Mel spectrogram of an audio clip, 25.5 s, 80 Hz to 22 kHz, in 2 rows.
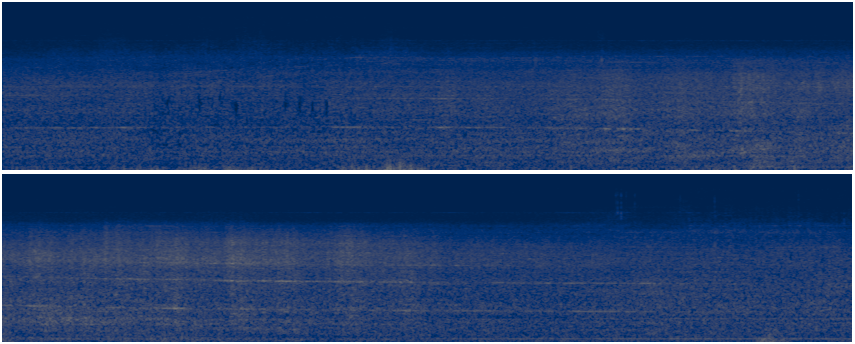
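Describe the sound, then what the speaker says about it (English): A JetBlue Airbus A220 headed to Nashville takes off, a distant low rumble of jet engines with a faint whine, building gently then holding steady over a long stretch, no voices. "next taking off is a JetBlue heading to Nashville"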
